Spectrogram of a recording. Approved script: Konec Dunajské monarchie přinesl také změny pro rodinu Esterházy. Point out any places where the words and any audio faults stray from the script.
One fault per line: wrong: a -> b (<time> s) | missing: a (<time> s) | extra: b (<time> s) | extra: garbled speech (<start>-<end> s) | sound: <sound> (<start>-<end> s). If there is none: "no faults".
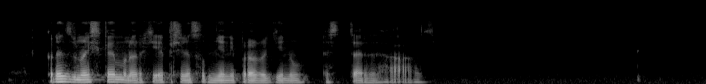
missing: také (2.1 s)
